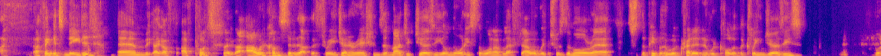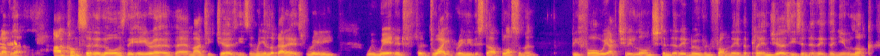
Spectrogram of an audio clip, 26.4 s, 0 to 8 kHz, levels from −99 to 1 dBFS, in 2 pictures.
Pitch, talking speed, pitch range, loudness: 110 Hz, 200 wpm, 100-125 Hz, -21 LUFS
